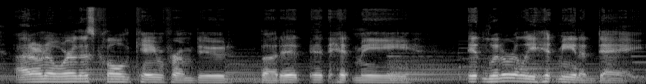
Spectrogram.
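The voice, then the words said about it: Deep, rough voice with a cold. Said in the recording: “we're both quite under the weather at the moment ... my voice is... I apologize for sounding a bit like Barry White at the moment”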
